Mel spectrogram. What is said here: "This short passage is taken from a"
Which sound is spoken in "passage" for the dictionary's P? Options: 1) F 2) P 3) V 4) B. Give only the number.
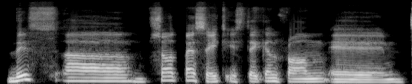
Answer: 2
